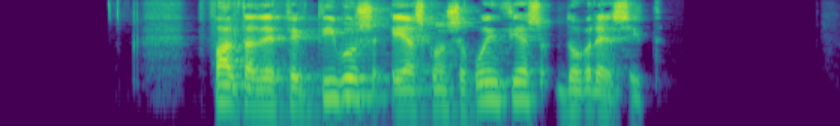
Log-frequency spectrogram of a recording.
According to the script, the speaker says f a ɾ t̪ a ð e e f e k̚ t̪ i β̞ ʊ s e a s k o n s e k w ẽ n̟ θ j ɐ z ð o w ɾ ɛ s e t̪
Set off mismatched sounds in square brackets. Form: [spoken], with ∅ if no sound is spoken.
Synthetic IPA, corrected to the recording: f a [l] t̪ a ð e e f e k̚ t̪ i β̞ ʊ s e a s k o n s e k w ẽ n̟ θ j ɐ z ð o [β] ɾ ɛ s [i] t̪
